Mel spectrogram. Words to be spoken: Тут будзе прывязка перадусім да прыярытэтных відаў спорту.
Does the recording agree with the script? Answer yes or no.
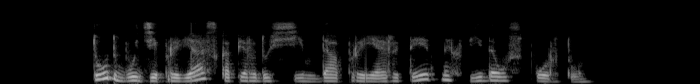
yes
